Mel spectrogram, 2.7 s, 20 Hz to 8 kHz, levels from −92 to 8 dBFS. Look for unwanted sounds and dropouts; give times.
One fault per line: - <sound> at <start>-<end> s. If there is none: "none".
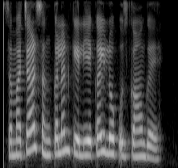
none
